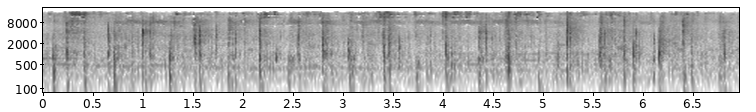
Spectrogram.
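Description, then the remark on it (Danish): Steady clip-clop of the hooves of a horse being ridden on a hard surface, a rapid, rhythmic series of sharp knocks at moderate loudness, continuing throughout with a faint outdoor background. “Forandring på hesteryg.”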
